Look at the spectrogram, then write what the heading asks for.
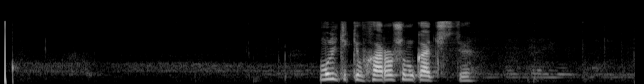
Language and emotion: Russian, neutral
